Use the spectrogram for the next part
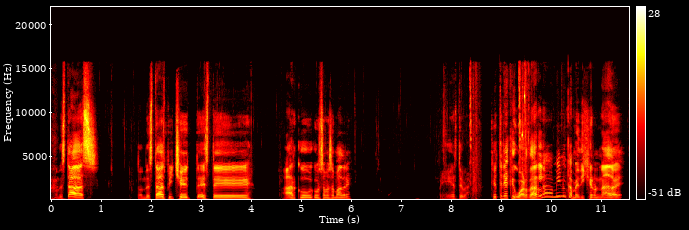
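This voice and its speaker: A man's voice: fairly high pitch, big pitch swings, slow, pauses often, no room sound. A man with a Mexican accent commenting casually on a video game, joking, swearing, and talking to his viewers. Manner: profane, joking, talks to viewers as "muchachos". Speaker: gaming YouTuber. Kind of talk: casual let's play commentary.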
